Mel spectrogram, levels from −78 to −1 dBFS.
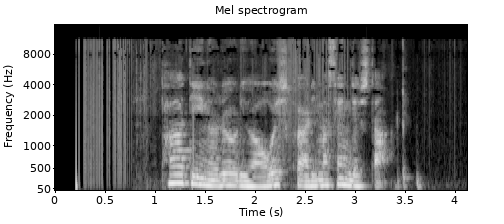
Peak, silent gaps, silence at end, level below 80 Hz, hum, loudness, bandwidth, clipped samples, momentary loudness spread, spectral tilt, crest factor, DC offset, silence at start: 0 dBFS; none; 0.45 s; -40 dBFS; none; -13 LUFS; 11.5 kHz; under 0.1%; 15 LU; -5 dB/octave; 14 dB; under 0.1%; 0.3 s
